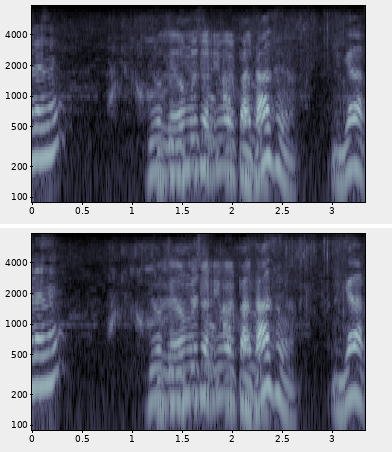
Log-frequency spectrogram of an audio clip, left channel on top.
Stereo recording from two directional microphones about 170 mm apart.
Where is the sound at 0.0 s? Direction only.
25° right (ahead or behind).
